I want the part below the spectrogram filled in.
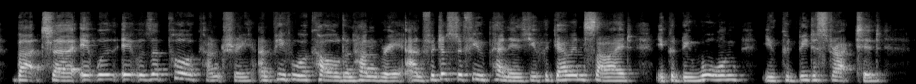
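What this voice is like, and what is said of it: Dublin Irish accent. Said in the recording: “And Dublin in those days, as you can hear from my accent”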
